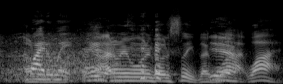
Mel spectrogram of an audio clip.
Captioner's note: audience laughs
